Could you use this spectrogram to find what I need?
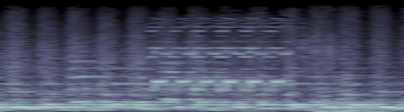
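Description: A telephone rings with a steady, continuous electronic trilling tone that repeats throughout without pause.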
